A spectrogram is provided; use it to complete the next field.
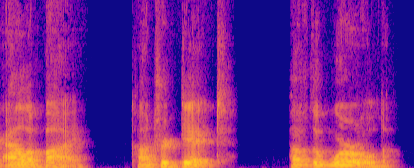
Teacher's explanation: We can actually hear this in the word anapest because we're ending with that stress. So two unstressed syllables, then one stressed.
